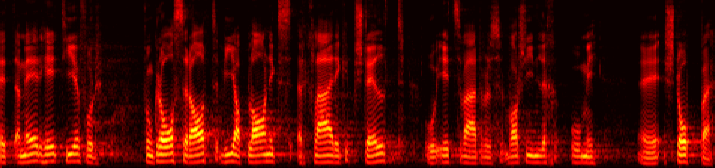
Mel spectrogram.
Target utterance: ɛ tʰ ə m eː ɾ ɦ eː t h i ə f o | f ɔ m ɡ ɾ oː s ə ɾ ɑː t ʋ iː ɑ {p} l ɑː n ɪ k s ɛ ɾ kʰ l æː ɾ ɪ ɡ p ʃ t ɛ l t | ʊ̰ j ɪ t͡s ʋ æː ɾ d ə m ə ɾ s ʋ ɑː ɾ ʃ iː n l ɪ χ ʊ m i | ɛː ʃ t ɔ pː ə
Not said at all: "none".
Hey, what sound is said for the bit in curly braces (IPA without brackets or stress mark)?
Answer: p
